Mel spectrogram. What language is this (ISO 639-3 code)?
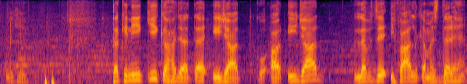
urd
